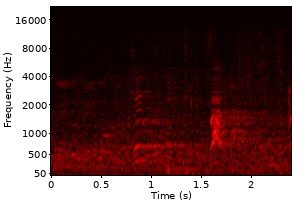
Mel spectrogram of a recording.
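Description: A short, sharp kihap shout from a taekwondo fighter about one and a half seconds in, over a low murmur of voices.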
